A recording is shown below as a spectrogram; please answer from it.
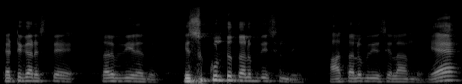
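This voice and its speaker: A man preaching a sermon with passion. He moves from loud appeals to quieter storytelling, speaks straight to his listeners and repeats phrases for weight. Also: fairly high pitch, quick pace. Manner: impassioned, swings from loud exhortation to quiet storytelling; addresses listeners directly and repeats phrases for emphasis.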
